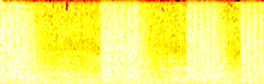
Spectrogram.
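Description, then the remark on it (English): Loud, sustained gunfire crackles without pause, with three harsh bursts swelling roughly a second apart over a dense rumbling roar. No voices are heard. “Stay low. We don't need a stray bullet hitting us up here.”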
